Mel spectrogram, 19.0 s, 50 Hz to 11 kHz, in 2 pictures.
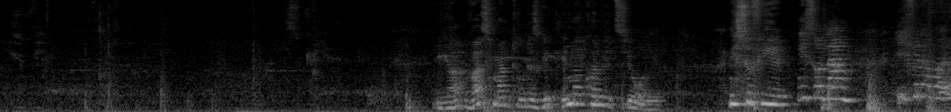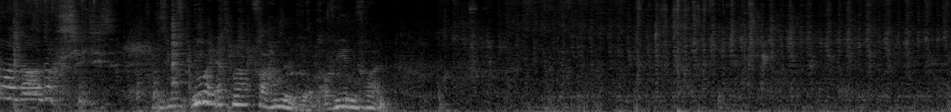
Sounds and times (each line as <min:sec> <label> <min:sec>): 0:11.5 tooth brushes 0:13.2
0:13.8 tooth brushes 0:19.0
